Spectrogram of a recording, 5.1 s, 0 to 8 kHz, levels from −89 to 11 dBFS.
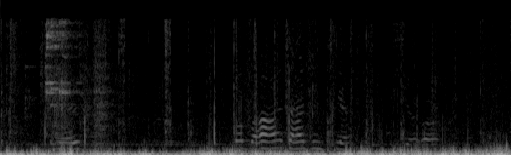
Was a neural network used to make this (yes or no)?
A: no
